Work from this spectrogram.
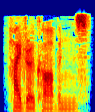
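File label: "hydrocarbons", English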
